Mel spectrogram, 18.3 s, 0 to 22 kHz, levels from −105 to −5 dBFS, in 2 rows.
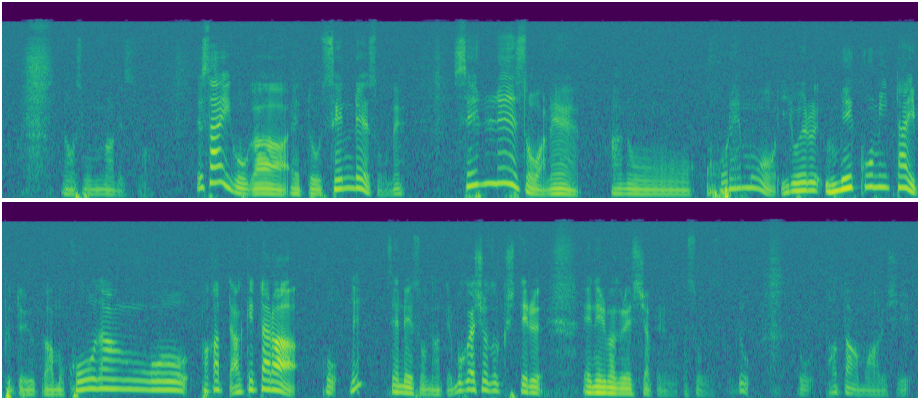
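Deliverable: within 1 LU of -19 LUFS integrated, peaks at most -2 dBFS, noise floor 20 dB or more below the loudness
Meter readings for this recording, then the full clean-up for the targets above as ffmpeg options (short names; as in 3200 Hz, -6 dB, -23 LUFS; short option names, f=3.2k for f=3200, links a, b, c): noise floor -42 dBFS; noise floor target -44 dBFS; loudness -24.0 LUFS; peak -3.0 dBFS; loudness target -19.0 LUFS
-> -af "afftdn=nr=6:nf=-42"
-af "volume=5dB,alimiter=limit=-2dB:level=0:latency=1"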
